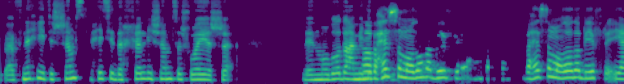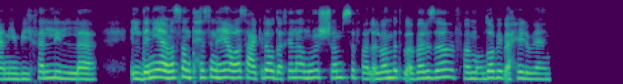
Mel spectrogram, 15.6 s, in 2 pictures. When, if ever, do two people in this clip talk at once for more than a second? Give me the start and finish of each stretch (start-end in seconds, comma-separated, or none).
none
